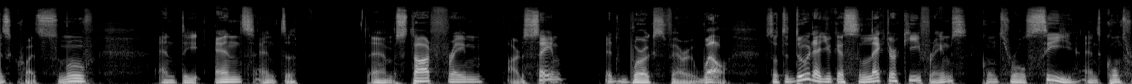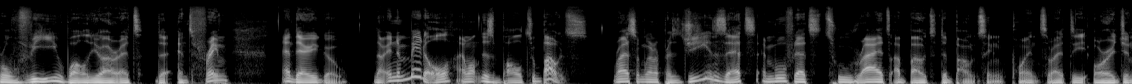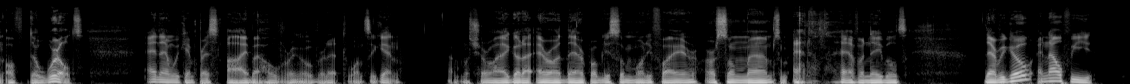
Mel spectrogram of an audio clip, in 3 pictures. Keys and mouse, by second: 8.3 click, 10.2 ctrl+c, 13.3 ctrl+v, 15.2 click, 16.7 KP_1, 18.0 g, 20.4 g, 25.0 i, 28.6 middle click, 30.3 middle click, 32.1-32.7 middle drag, 33.5 click, 33.8 space.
